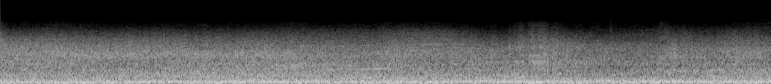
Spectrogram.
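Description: Electric kart tire machine running steadily, spinning a racing tire on its shaft while the tread is rubbed by hand with a pad.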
